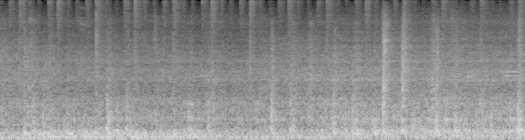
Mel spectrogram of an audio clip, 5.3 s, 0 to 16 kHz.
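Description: A train on a Russian railway carrying T-90M tanks rolls past with steady rumbling and repeated clickety-clack of wheels over rail joints, continuous and fairly loud without voices.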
